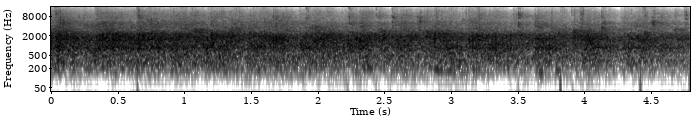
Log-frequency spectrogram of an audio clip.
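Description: Conference audience applauding steadily, a dense patter of many hands clapping at the close of a talk, easing slightly near the end.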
